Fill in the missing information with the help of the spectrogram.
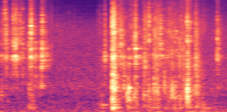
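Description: A small mint tin is shaken to check what is inside, and the mints rattle against the container in a quick burst of clicks and clinks. A quieter patch of rattling comes first, then a brief pause, then sharper, louder shaking. The rattle shows the tin is full of mints.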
